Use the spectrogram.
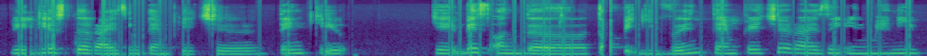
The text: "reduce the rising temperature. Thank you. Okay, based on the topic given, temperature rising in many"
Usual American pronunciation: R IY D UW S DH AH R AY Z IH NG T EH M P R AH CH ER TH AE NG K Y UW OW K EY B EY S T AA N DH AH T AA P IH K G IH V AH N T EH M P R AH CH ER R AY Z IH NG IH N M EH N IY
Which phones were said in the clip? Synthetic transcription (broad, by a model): R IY D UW S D AH R AY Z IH NG T EH M P R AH CH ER T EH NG K Y UW OW K EY B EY S AA N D AH T AA P IH K G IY V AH N T EH M P R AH CH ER R AY Z IH NG IH N M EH N IY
